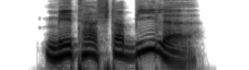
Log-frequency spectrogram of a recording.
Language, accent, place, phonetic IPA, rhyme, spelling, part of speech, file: German, Germany, Berlin, [metaʃtaˈbiːlə], -iːlə, metastabile, adjective, De-metastabile.ogg
- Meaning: inflection of metastabil: 1. strong/mixed nominative/accusative feminine singular 2. strong nominative/accusative plural 3. weak nominative all-gender singular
